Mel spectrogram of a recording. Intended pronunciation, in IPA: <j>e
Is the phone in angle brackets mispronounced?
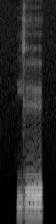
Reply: no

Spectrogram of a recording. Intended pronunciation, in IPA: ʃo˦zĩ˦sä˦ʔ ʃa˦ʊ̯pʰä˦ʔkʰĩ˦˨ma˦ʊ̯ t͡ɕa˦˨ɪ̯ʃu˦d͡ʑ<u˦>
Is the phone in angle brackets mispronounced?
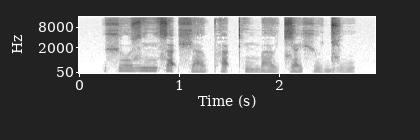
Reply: no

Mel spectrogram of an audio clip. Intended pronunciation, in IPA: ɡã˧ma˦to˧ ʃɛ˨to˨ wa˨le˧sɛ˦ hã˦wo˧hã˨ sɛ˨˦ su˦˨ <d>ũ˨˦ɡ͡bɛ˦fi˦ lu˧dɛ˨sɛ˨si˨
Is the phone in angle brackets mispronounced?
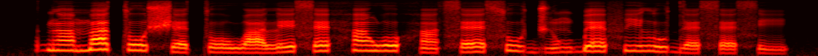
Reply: yes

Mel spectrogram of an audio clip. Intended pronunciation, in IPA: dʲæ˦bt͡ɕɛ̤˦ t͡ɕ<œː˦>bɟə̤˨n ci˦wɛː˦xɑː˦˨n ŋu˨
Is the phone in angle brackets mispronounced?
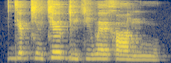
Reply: yes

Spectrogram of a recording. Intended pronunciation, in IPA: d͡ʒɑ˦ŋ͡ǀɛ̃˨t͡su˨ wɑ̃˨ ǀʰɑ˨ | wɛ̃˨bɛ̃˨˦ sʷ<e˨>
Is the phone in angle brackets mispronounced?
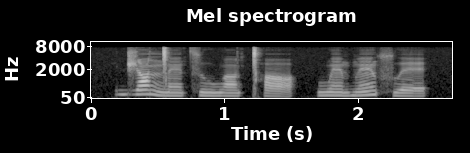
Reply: yes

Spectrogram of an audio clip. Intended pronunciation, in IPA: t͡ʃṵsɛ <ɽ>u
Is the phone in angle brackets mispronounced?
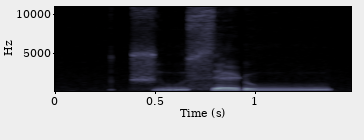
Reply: no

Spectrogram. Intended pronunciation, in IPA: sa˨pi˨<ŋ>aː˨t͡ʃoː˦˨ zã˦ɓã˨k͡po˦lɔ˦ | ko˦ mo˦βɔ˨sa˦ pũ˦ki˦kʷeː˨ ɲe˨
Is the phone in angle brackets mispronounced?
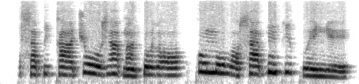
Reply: yes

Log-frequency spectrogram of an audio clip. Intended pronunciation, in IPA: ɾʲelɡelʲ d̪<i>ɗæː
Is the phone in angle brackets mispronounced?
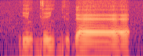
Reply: yes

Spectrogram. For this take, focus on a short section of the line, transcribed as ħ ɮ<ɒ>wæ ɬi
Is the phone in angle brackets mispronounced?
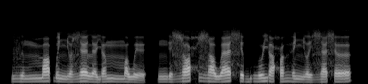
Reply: yes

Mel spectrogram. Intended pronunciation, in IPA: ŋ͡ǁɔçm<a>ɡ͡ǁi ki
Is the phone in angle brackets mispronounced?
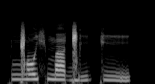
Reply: no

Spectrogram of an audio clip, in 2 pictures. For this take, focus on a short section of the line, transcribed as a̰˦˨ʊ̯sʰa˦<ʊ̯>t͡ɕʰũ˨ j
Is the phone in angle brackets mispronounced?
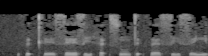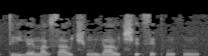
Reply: no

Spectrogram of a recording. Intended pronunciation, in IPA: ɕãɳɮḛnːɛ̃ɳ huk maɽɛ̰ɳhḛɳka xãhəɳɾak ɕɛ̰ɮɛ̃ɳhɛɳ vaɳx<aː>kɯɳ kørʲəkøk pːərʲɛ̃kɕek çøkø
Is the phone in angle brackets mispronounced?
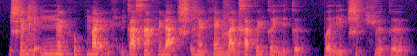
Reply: yes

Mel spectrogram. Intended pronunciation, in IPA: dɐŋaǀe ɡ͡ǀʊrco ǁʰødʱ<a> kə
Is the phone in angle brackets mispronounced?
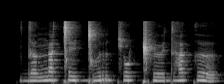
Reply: no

